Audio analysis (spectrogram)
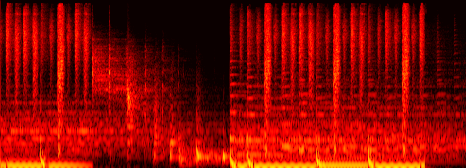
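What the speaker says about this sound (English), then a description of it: "I've automated a filter to go downwards during it." Amen break drum fill in a drum and bass track with an automated low-pass filter sweeping downward, so the busy, punchy breakbeat darkens and muffles before the full-bright loop returns with heavy sub-bass; loud, no voices.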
